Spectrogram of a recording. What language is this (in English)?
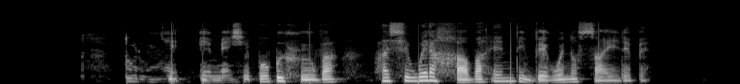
Guarani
